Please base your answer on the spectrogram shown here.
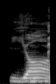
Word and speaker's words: yang: Yin and yang, like YANG. And that's kind of how you pronounce it, So that's, now we know how to say. Yang is sort of like an Americanized. We're really mispronouncing it.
